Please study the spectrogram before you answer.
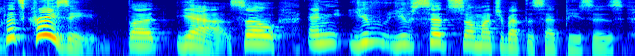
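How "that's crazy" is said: emphatic outrage. Real, not acted.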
